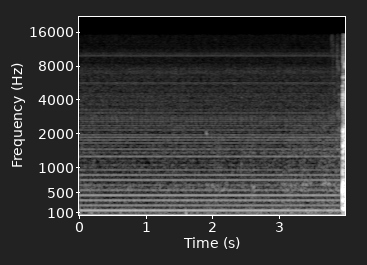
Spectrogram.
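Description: Steady electrical mains hum, a stack of even tones under faint hiss, during a pause in speech.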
